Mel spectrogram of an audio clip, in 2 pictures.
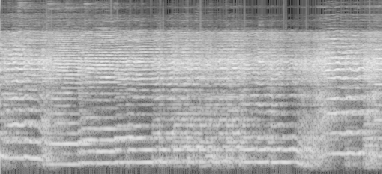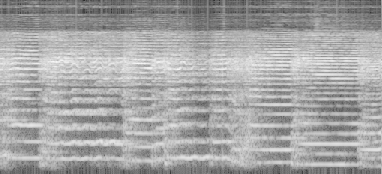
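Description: Distorted electric guitar played live, long held notes that change every second or two.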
